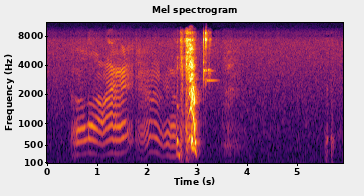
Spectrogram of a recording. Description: Variation of babies sneezing.So cute ....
